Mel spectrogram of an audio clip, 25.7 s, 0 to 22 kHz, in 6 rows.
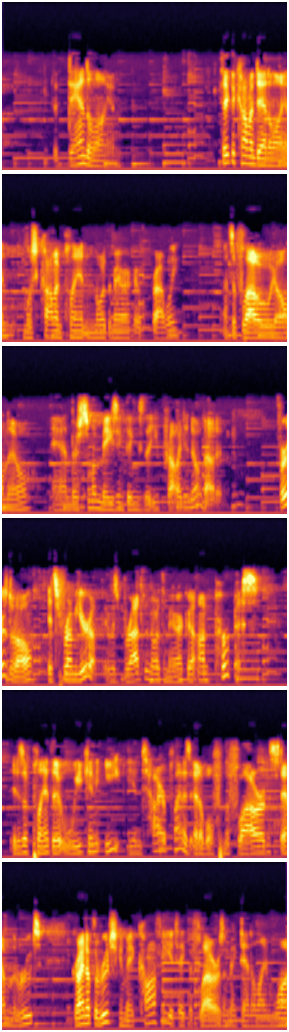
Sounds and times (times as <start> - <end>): Music: 0.0 - 25.6
Speech: 0.8 - 1.8, 3.3 - 6.9, 7.6 - 11.9, 12.7 - 25.6.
